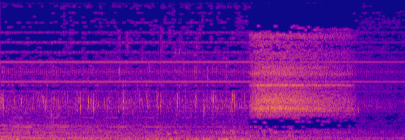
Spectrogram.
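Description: Soft background music, then about two and a half seconds in a one-second hiss of bubbles from a scuba diver's exhaled breath, the loudest sound here. The music fades out near the end.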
